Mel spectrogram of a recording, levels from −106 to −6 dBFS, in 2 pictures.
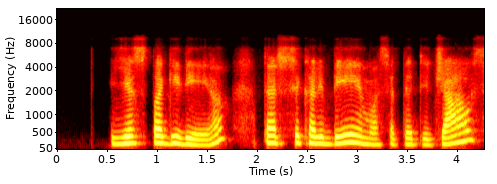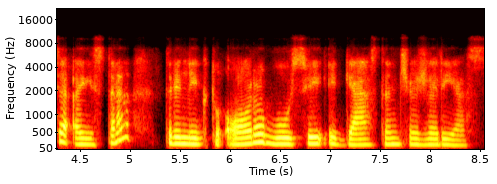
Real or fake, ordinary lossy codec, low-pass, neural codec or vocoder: fake; Opus, 16 kbps; 7.2 kHz; codec, 16 kHz, 1.1 kbps, Voila-Tokenizer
